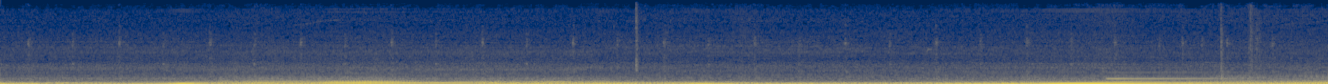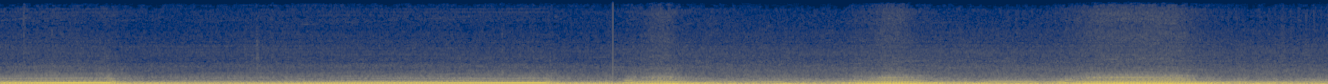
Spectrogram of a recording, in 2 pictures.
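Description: A Dodge Hellcat engine roars and revs through the gears in a loud, continuous run up into sixth, with rising and falling pitch sweeps as each shift lands and a deep rumble underneath.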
